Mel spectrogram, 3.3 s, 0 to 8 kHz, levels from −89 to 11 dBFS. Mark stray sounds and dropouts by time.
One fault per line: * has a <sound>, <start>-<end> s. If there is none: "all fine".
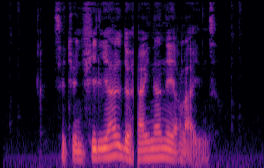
* has a dropout, 1.7-1.7 s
